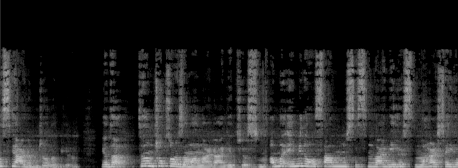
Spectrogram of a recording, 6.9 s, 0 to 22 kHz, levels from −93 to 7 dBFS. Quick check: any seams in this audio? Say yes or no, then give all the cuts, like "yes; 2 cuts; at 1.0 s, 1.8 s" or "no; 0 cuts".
no; 0 cuts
